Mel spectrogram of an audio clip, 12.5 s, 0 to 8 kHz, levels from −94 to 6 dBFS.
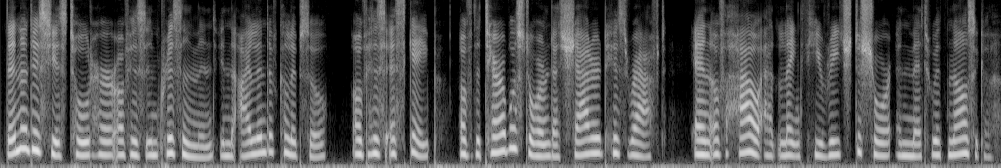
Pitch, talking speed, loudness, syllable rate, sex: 245 Hz, 175 wpm, -17 LUFS, 4.8 syllables/s, female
